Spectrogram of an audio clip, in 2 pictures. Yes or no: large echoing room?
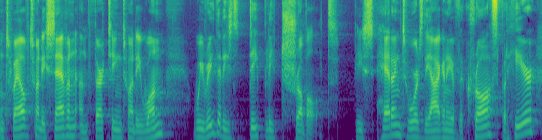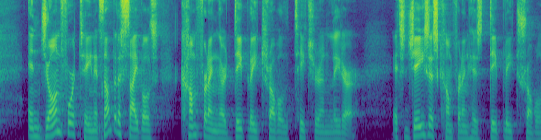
yes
